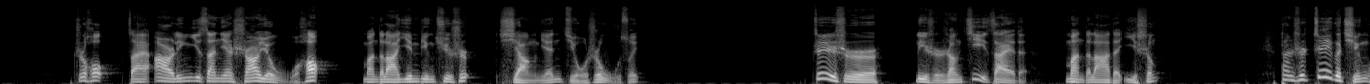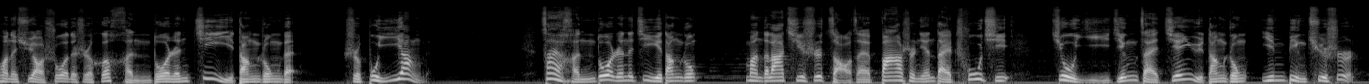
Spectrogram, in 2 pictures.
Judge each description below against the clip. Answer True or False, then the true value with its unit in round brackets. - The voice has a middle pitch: False (130 Hz)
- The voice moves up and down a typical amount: False (8.2 semitones)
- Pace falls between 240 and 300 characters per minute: False (220 characters per minute)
